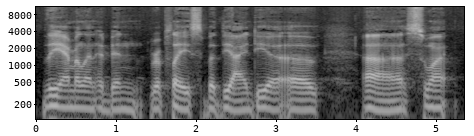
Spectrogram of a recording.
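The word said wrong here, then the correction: Siuan: oh, can I say her name? – Swan. – Swan, thank you, being stilled and killed, like that is something that's been going around, but they hadn't heard that part of things.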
